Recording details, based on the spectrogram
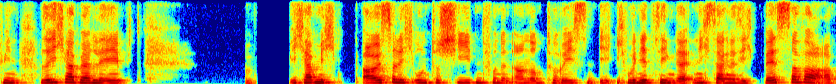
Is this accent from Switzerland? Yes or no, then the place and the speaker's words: yes; Switzerland; mich zu zeigen als Schweizerin, ich komme daher aus diesem Land und ich bin nicht stinkreich, wie alle glauben.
